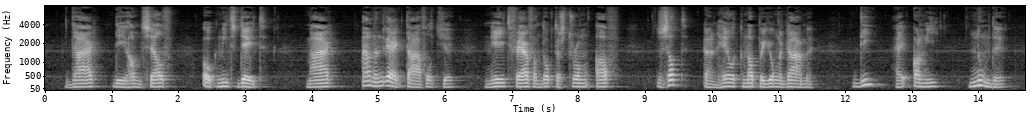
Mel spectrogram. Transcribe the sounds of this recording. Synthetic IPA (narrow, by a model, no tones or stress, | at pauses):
daːɹ | diɦɑntsɛlˠf | owknitsdejt | maːr | aːnənʋɛɹk̚taːfəlˠtjə | nitfɛɹvɑndɔk̚təɹstrɔŋɑf | zɑt | ənɦɪːlˠknɑpəjoŋədaːmə | dihɛjɑni | numdə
